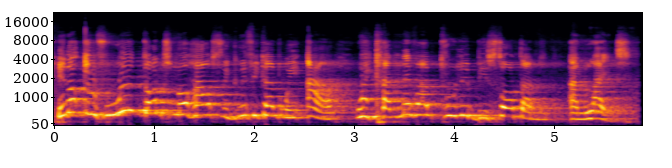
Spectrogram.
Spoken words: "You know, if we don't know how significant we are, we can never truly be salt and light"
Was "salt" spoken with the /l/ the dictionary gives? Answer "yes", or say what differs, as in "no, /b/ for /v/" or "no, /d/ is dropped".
no, /l/ is dropped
